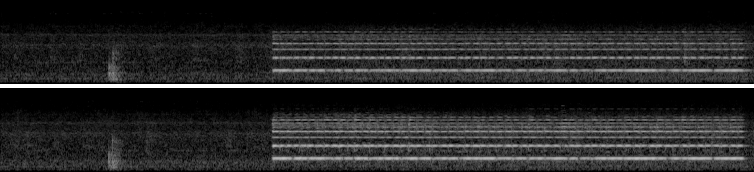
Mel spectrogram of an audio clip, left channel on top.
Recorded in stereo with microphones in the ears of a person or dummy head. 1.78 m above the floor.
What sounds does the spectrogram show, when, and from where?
1.1 s footsteps: 20° right (ahead or behind), 4.5 m
2.7 s a violin: 50° right (ahead or behind), 0.8 m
